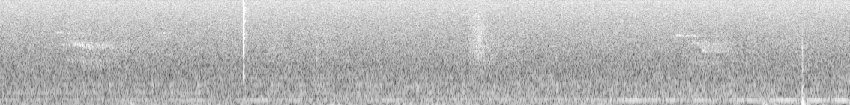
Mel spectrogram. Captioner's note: footsteps heard in the leaves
